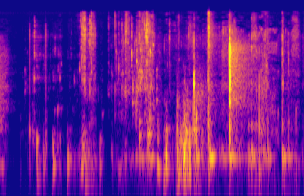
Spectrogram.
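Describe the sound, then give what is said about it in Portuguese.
Someone takes a drink of tap water from a water bottle: a quiet run of short wet slurps and swallows, with soft liquid trickles and one sharper click near the end. “Não, vou só dar um sip numa garrafa de água da torneira.”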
